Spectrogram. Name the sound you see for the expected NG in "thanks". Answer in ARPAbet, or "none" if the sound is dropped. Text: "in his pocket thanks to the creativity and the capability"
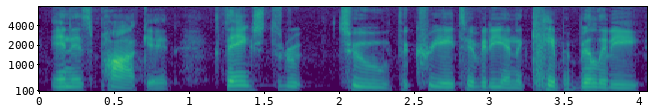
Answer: NG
